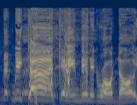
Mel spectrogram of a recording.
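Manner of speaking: loud, high, drawn-out words; hammed-up boast. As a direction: belt it out as a joke. Joking exaggerated boast.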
